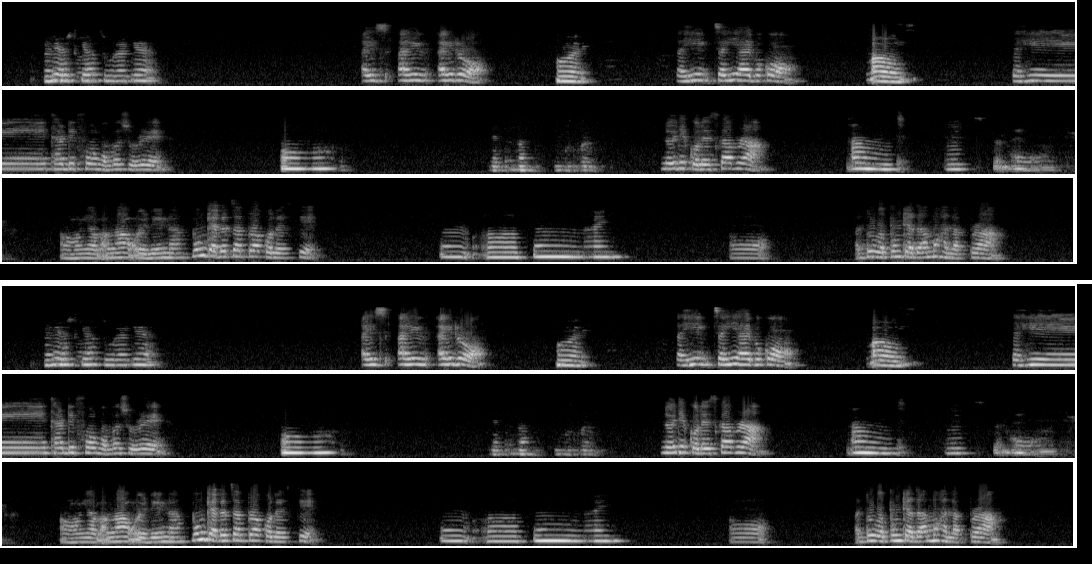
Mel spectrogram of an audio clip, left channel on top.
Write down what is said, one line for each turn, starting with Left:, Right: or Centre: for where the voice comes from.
Left: ꯃꯦꯁ ꯀꯌꯥ ꯁꯨꯔꯒꯦ
Right: ꯑꯩꯁ ꯑꯩ ꯑꯩꯔꯣ
Left: ꯍꯣꯏ
Right: ꯆꯍꯤ ꯆꯍꯤ ꯍꯥꯏꯕꯀꯣ
Left: ꯑꯥꯎ
Right: ꯆꯍꯤ ꯊꯥꯔꯇꯤ ꯐꯣꯔꯒꯨꯝꯕ ꯁꯨꯔꯦ
Left: ꯑꯣ <unintelligible>
Right: ꯅꯣꯏꯗꯤ ꯀꯣꯂꯦꯖ ꯀꯥꯕ꯭ꯔꯥ
Left: ꯑꯪ ꯆꯠꯂꯦ
Right: ꯑꯣ ꯑꯣ ꯌꯥꯝ ꯑꯉꯥꯡ ꯑꯣꯏꯔꯦꯅ ꯄꯨꯡ ꯀꯌꯥꯗ ꯆꯠꯄ꯭ꯔꯣ ꯀꯣꯂꯦꯖꯇꯤ
Left: ꯄꯨꯡ ꯑꯥ ꯄꯨꯡ ꯅꯥꯏꯟ
Right: ꯑꯣ ꯑꯗꯨꯒ ꯄꯨꯡ ꯀꯌꯥꯗ ꯑꯃꯨꯛ ꯍꯜꯂꯛꯄ꯭ꯔ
